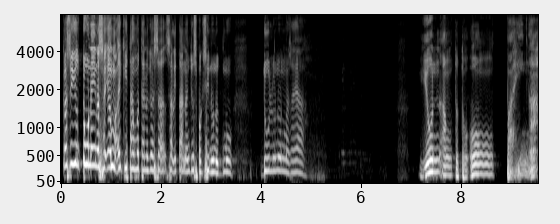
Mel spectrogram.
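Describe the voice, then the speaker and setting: A male pastor preaching an energetic, emphatic sermon at a men's conference, mixing in English verses. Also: extremely high pitch, fast talker.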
